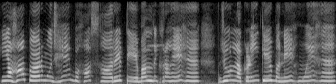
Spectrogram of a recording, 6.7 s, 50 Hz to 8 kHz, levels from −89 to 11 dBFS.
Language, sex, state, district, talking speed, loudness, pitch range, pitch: Hindi, female, Chhattisgarh, Raipur, 135 wpm, -16 LUFS, 375-415 Hz, 385 Hz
